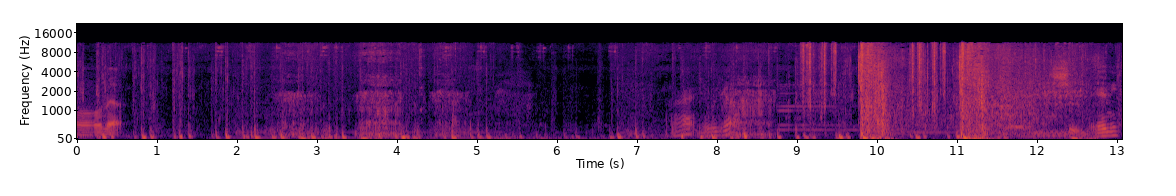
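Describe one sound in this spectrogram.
Hooves pound steadily on soft ground as a horse gallops.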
